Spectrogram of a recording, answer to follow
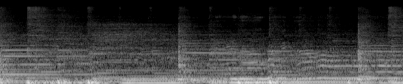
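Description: Live band playing a slow soul ballad, with bass, guitar and drums. A woman's singing voice comes back in near the end.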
